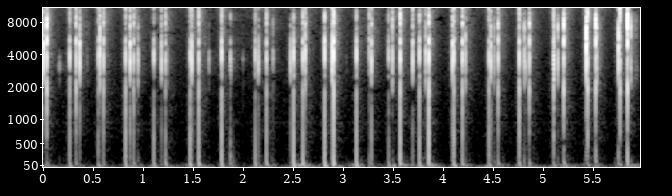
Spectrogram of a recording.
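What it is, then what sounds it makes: Metal and rubber dropper cap. Long nails tap and scratch a small, hollow dropper cap held on its own, off the bottle, striking both its shiny metallic collar and its white rubber bulb. The result is a quick, uneven run of sharp, bright clicks that stop dead, mixed with soft scratchy rustle and a faint low thump under the taps.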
